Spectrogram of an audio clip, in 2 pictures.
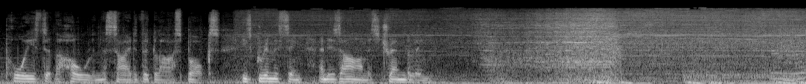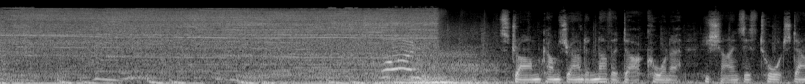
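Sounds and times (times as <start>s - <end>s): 
speech: 0.1s - 4.5s, 13.2s - 16.1s
spinning saw blade: 2.3s - 12.1s
rhythmic scraping: 2.4s - 16.1s
rising whine: 5.2s - 13.1s.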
